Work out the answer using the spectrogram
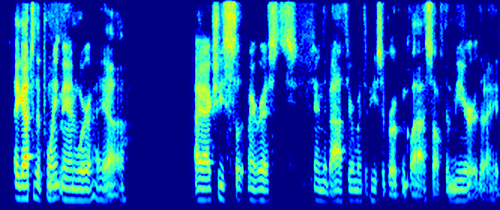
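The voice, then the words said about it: Emotional, strained voice. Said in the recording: “I'm getting a little emotional here, so I'm trying to keep it together”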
